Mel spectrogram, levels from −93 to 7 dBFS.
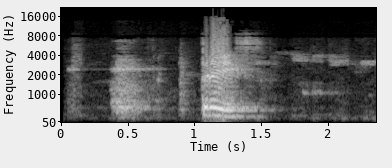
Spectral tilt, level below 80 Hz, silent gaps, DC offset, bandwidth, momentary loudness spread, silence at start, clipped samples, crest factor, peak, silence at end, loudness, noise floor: -1 dB/octave; -60 dBFS; none; under 0.1%; 16 kHz; 23 LU; 0.1 s; under 0.1%; 16 dB; 0 dBFS; 0 s; -12 LUFS; -39 dBFS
